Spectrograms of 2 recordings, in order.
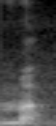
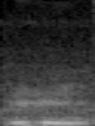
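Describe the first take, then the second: First: An m sound with a short vowel after it. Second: A pure, held m sound with no vowel. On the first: The speaker calls it wrong. "than the m" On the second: The speaker calls it right. "the mm sound fits a lot better"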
